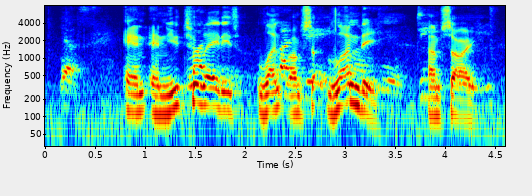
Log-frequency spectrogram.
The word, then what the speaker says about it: Lund: And you two ladies, Lundy. I'm sorry. You pronounce the E, sort of, kind of. Lundy.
